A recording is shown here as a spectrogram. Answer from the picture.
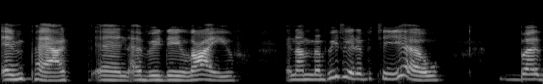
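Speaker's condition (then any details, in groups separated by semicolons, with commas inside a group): Down syndrome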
